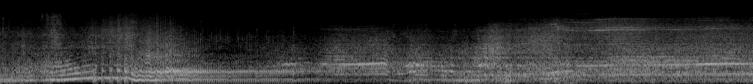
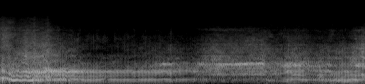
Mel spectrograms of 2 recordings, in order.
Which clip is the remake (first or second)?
second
